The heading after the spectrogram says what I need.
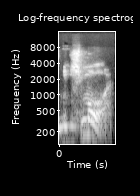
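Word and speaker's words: נשמור: You see a noon plus shamar, and it's pronounced nishmor.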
